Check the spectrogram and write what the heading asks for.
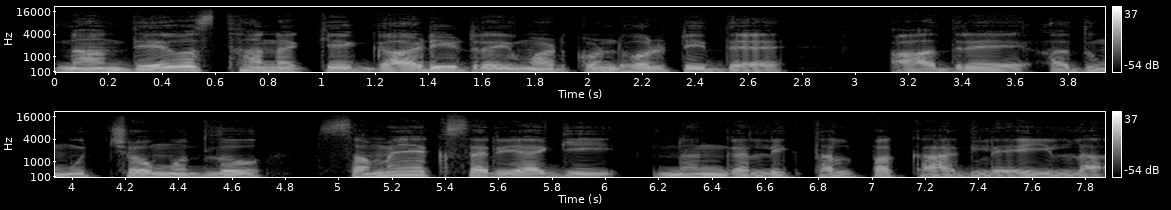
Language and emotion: Kannada, sad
